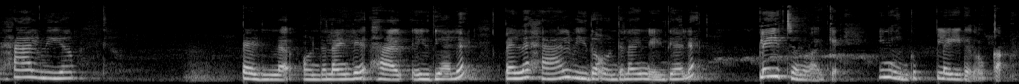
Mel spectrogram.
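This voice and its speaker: A woman's voice: fairly high pitch, mellow. A woman teaching shorthand, asking questions and answering them herself. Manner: asks questions and answers them herself, reads rules slowly. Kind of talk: explanatory lesson.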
